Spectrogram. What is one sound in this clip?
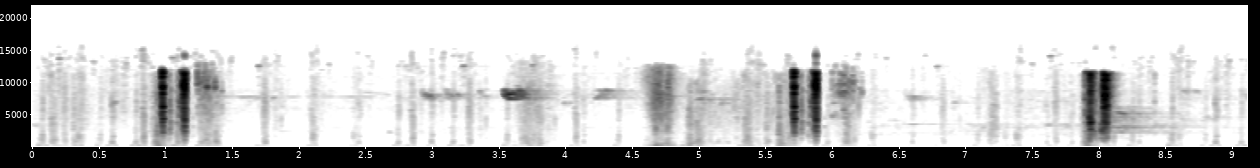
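A rifle fires a few sharp, loud shots.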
